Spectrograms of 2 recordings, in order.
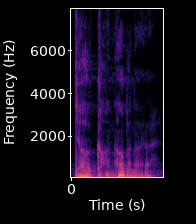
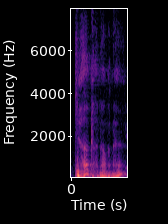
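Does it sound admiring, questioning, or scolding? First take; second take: admiring; questioning. First: It sounds like admiring praise. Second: It sounds like a plain question.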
